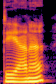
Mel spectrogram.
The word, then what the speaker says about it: Diana: I think she pronounces it Deanna, from The Real Housewives of Beverly Hills.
